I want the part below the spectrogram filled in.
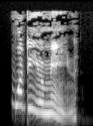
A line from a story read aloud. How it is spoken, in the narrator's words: cried Phyla sharply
